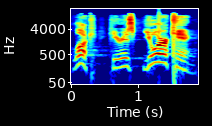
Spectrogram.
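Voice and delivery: mocking announcement, slow and loud; loud presentation. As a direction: present him to the crowd with bite. Pilate presenting Jesus.

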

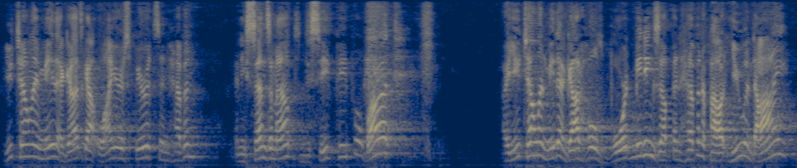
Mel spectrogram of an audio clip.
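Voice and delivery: high-pitched imitation of troubled disbelief; shocked, bothered reader. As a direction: play the scandalized Bible reader, questioning in rising pitch. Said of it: "People who read that Bible verse are very bothered by it".

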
